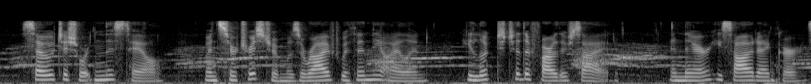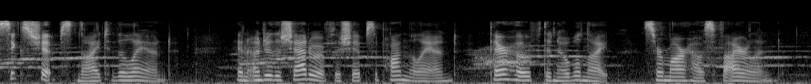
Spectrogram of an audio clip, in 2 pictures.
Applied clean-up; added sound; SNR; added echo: none; Meow; 12 dB; none.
